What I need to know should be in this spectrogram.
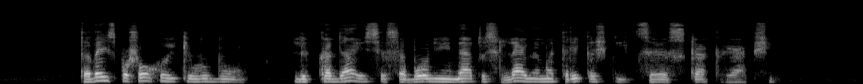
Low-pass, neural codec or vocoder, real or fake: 7.2 kHz; codec, 44.1 kHz, 3.4 kbps, Pupu-Codec; fake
